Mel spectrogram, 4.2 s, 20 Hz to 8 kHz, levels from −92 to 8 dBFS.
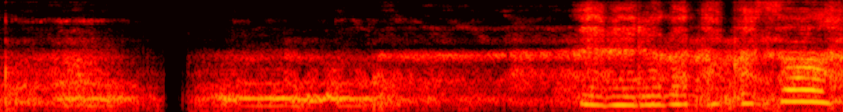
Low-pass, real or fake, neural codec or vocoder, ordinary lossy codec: none; fake; codec, 16 kHz, 4.8 kbps, FACodec; none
